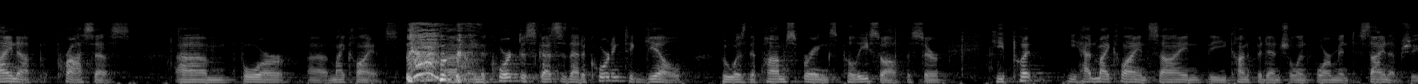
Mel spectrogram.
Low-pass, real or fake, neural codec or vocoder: 7.2 kHz; fake; vocoder, 44.1 kHz, 128 mel bands every 256 samples, BigVGAN v2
